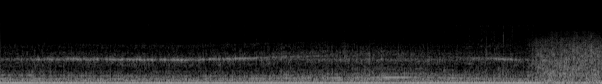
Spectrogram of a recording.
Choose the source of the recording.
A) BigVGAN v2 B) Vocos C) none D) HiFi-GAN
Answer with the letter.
C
